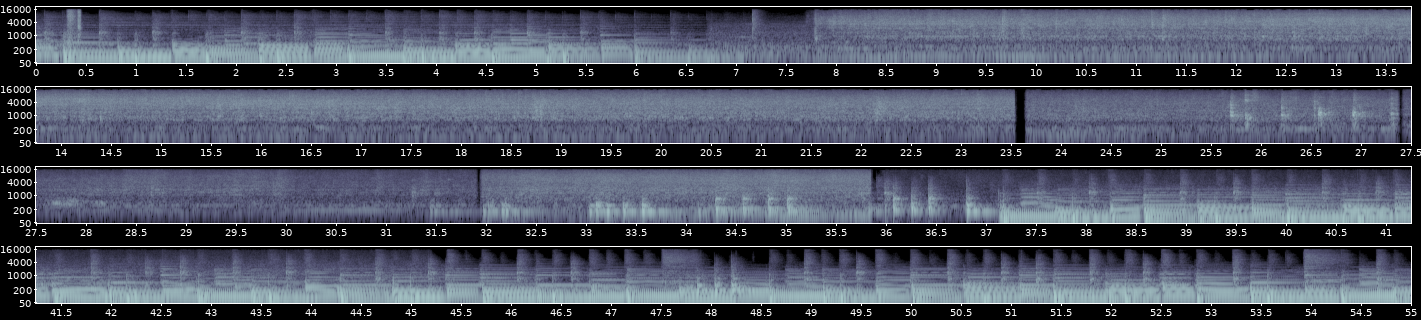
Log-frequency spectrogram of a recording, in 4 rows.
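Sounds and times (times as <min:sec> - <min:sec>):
cheese sizzling in hot oil: 0:07.8 - 0:35.9.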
